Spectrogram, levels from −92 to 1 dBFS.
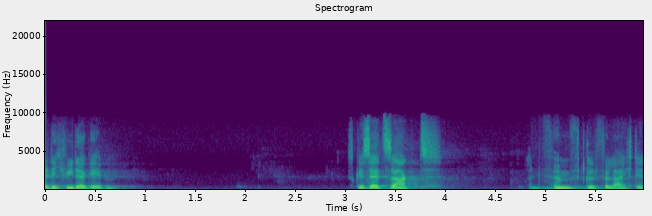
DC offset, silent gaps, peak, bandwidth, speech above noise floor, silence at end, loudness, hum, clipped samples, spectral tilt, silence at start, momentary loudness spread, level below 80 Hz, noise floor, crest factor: under 0.1%; none; -8 dBFS; 10 kHz; 47 dB; 0 s; -27 LUFS; none; under 0.1%; -5.5 dB/octave; 0 s; 17 LU; -64 dBFS; -73 dBFS; 22 dB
